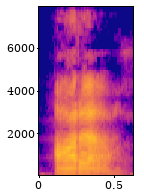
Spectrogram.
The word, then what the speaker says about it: ought to: to which means should people pronounce it like this Auto okay so this sounds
